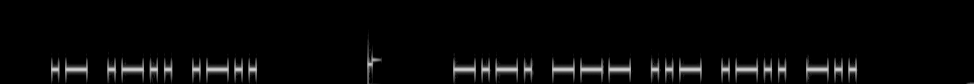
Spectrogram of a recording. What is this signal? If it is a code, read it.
Morse code, heard as a keyed tone, about 17 wpm, 700 Hz. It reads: ALL COULD
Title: Sentences from Top 100 Words - New Word Drill - 17wpm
